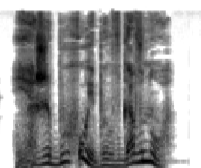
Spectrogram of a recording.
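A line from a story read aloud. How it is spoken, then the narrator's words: Confused mutter. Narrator (Russian): Пробормотал, не понимая, что и чувствую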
